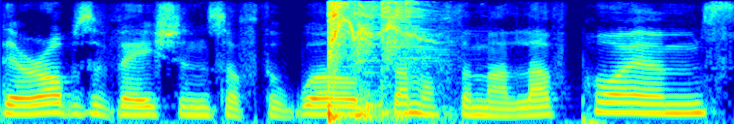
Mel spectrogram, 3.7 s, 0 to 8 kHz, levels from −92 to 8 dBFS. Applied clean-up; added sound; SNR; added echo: none; Thump, thud; -2 dB; none.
